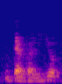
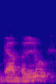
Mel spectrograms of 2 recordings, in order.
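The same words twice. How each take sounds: First: डब्ल्यू in full as "da-bal-yoo"; three-part "double-you" for डब्ल्यू; correct pronunciation. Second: डब्ल्यू squashed to "dab-loo"; lazy two-syllable "dabloo" for डब्ल्यू; common mispronunciation. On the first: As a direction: keep the y-sound in डब्ल्यू. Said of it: "क्या है". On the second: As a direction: drop the y from डब्ल्यू, ending in loo. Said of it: "ये डब्ल्यू नहीं मेरे भाई". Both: Shown as a demonstration.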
